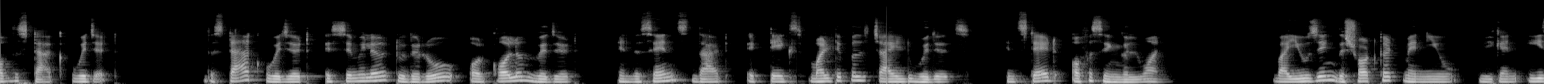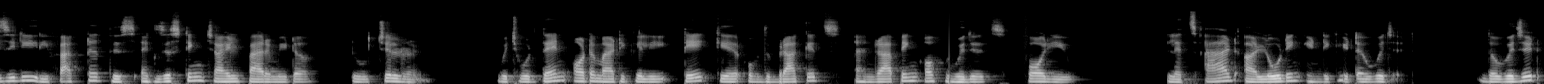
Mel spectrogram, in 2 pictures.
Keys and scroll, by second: 0.2 alt+Return, 1.5 alt+Return, 2.1 shift+Return, 2.5 shift+s, 2.8 shift+t, 7.9 super+Return, 7.9 super+Right, 9.2 super+,, 9.6 alt+super+l, 10.5 alt+super+Up, 11.2 alt+Right, 11.4 alt+Return, 12.1 alt+Down, 21.0 super+Return, 21.1 super+Right, 22.5 super+,, 22.7 alt+super+l, 24.0 alt+super+Up, 24.5 super+Up, 24.6 super+Right, 30.0 super+Right, 30.4 super+Return, 30.7-30.8 typing.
